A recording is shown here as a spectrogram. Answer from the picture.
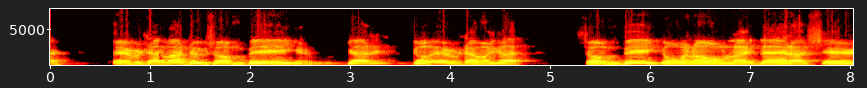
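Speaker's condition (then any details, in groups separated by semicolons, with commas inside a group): Traumatic brain injury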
